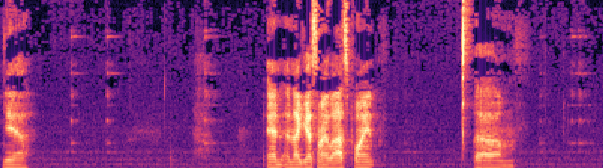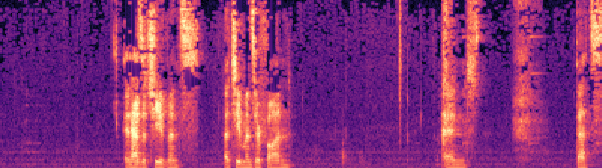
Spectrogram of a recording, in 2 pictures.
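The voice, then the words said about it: Sad, downbeat voice. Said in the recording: “You sound so sad.”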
